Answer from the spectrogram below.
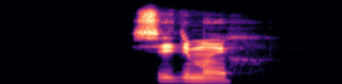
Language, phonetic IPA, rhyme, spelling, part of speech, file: Russian, [sʲɪdʲˈmɨx], -ɨx, седьмых, noun, Ru-седьмых.ogg
- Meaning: genitive/prepositional plural of седьма́я (sedʹmája)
